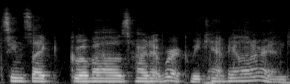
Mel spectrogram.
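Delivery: ordinary talk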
